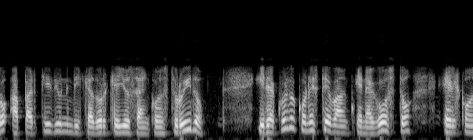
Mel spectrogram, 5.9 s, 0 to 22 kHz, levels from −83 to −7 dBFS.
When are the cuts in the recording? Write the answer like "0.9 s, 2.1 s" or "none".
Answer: 4.4 s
